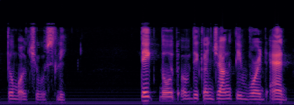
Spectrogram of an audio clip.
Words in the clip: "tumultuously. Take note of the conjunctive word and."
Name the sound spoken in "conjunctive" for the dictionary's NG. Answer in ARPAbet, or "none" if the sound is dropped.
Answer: NG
